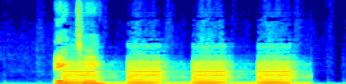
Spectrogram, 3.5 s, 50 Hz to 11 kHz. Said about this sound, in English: And by the way, the alarm went off for 18 minutes.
